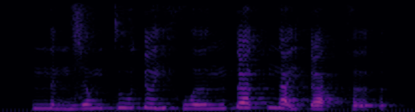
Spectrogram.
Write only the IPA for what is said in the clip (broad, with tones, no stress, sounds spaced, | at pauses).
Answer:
n ə̰˧˨ n z ə˧ m t̪ u˧ ɗ ə˧ j h w əː˨˦ ŋ ɗ a˦˥ t̚ n a̰˧˨ j ɗ a˨˩ k̚ h ə̰ː˧˨ ʔ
